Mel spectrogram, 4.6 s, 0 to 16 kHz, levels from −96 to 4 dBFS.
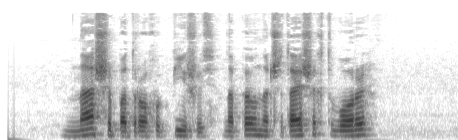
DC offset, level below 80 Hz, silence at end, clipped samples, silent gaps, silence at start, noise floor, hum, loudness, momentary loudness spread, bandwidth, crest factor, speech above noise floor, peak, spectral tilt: under 0.1%; -68 dBFS; 0.85 s; under 0.1%; none; 0.65 s; -71 dBFS; none; -27 LUFS; 10 LU; 11.5 kHz; 20 dB; 44 dB; -8 dBFS; -5 dB/octave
